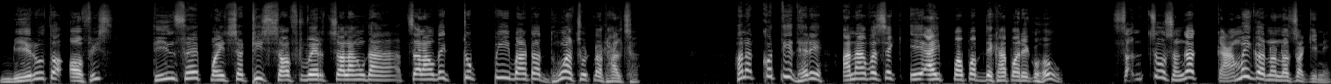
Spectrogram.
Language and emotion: Nepali, angry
